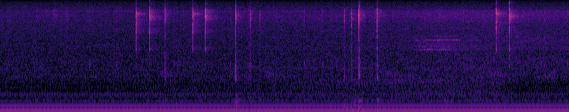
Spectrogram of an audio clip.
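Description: Sparse clicking at a computer keyboard, a dozen or so light clicks, several in quick pairs, over a steady low electrical hum.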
